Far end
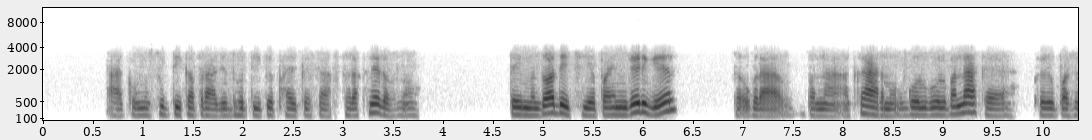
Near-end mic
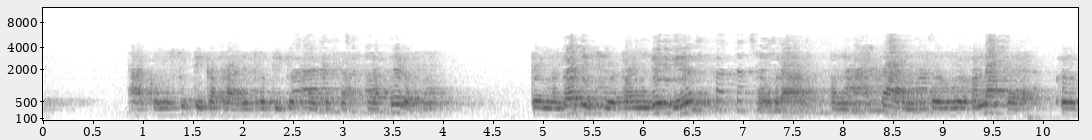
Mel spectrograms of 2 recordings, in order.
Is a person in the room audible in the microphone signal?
Yes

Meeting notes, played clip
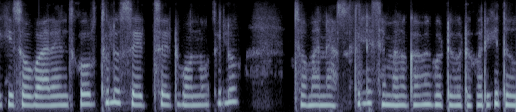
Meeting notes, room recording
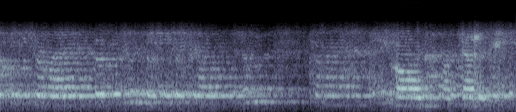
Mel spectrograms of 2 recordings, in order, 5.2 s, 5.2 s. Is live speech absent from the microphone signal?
No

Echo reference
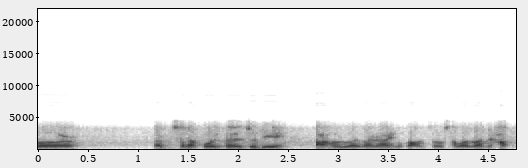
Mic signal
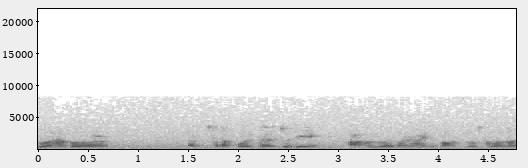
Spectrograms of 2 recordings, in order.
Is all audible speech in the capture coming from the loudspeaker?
Yes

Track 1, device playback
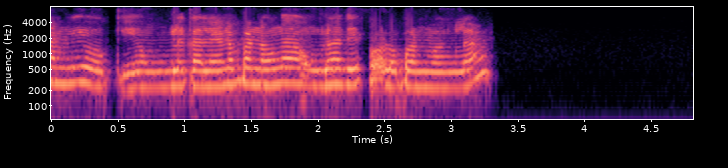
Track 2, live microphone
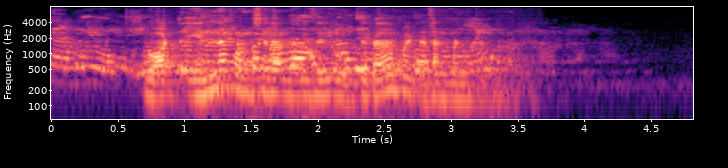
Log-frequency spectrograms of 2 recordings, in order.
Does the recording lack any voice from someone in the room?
No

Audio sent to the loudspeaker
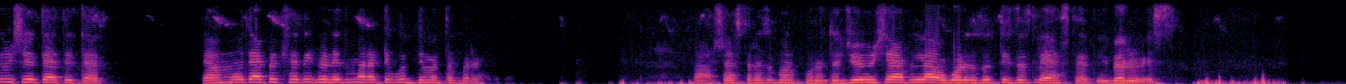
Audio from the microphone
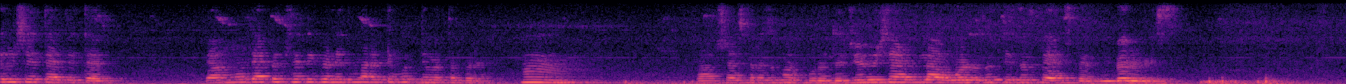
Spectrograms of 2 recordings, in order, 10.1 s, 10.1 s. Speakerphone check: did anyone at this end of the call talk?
Yes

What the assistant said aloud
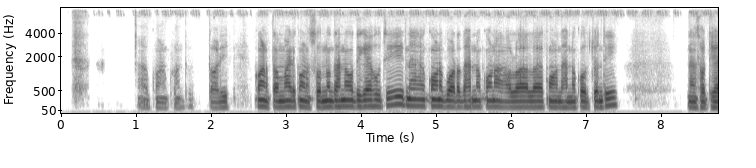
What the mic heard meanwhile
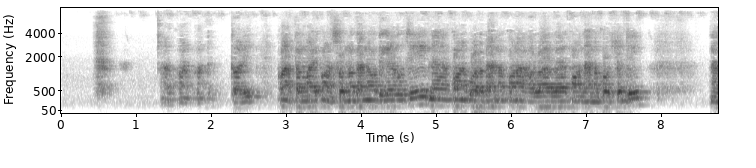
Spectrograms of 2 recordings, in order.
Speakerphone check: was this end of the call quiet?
Yes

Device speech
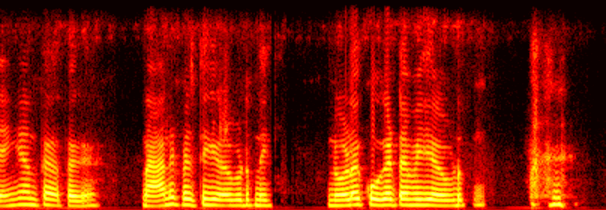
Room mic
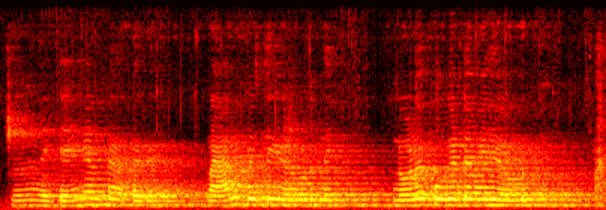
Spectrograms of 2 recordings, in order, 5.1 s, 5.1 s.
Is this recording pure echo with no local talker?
Yes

